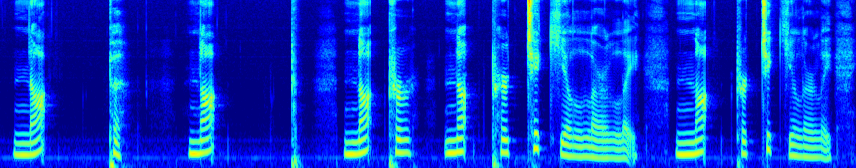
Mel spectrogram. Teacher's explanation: the tea and at the same time start your piece so you're not going to need to push a lot of air out after the tea before you get to the pea put your tongue behind your teeth or right above it to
